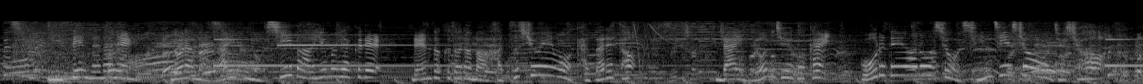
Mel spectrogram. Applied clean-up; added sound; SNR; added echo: none; Bell / Doorbell; 10 dB; none.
